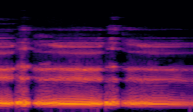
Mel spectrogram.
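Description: A deep, buzzing drone with grunt-like character, broken by a few short gaps, faded in and out as a sound effect.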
